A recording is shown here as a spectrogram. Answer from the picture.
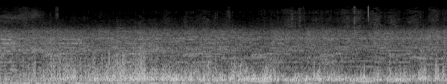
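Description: A Fiat Seicento's small petrol engine running under load as the wrecked car drives up a tow truck's loading ramp, a steady rumble.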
